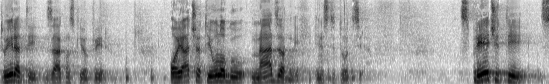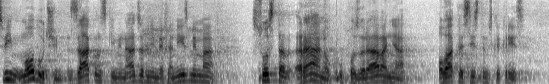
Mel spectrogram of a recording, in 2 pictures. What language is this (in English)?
Croatian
